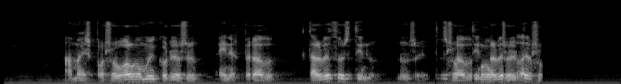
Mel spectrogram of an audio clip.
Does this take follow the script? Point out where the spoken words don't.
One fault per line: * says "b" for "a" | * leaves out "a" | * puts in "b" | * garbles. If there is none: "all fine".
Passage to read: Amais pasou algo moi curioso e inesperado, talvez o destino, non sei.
* garbles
